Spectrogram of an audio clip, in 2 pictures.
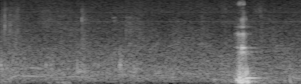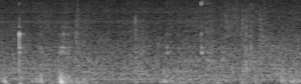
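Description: A few knocks and thumps over quiet room noise. The loudest comes about two and a half seconds in, with another sharp knock about a second later.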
